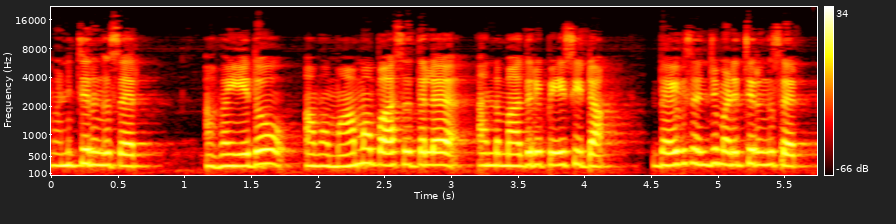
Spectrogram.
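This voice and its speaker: A woman's voice: sits high, level tone, brisk, a little mellow, natural voice. A woman voicing a grieving young widow in a cartoon, tearfully pleading with the police for justice.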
